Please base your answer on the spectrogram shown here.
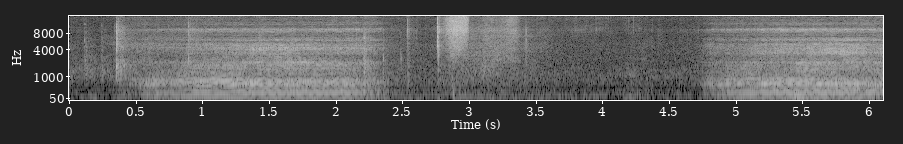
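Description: Two loud, rough, vibrating snores on breathing in, separated by a quiet pause, recorded in a small room.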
